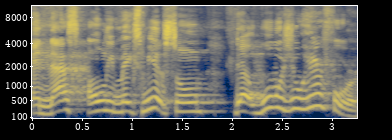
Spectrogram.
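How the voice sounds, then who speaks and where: Lively intonation amid noticeable background noise. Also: man. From Maryland, PG County. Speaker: streamer and boxer. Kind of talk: interview.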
